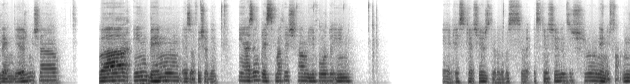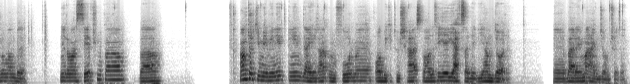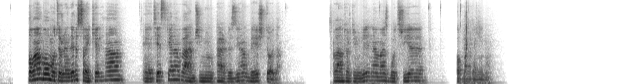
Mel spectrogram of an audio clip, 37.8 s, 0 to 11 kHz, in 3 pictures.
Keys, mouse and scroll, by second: 0.0 click, 1.0-2.2 scroll up 1, 2.2-4.5 middle drag, 4.5 click, 11.9-14.9 drag, 14.9-16.5 middle drag, 16.5-17.2 scroll up 1, 17.2-20.3 shift+middle drag, 20.3-20.8 scroll up 2, 20.8-22.5 middle drag, 22.5-24.3 scroll down 2, 24.3 middle click, 25.0-30.6 drag, 25.4 shift+middle click, 30.6 scroll down 1, 30.9-34.4 middle drag, 34.4 click, 34.5 space, 35.5 space.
